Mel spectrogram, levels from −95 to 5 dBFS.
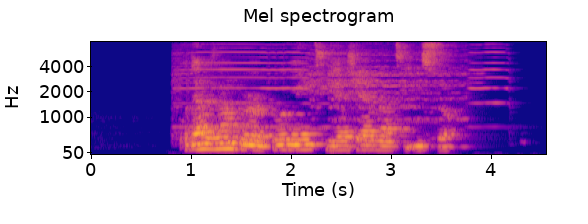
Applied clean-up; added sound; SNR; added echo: classical method WPE with log-MMSE.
